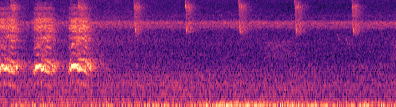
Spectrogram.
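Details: Crows picking at food while eating give three rough, hoarse caws at the start, then only faint repeated clicking and tapping sounds against a steady hiss.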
